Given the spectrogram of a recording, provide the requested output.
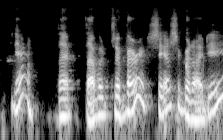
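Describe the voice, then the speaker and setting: A woman with a British accent speaks at a moderate pace, her fairly low voice dark and mellow with vocal fry. The recording is very clean, with a silent background. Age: 80s+. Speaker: guest speaker. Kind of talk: casual chat.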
